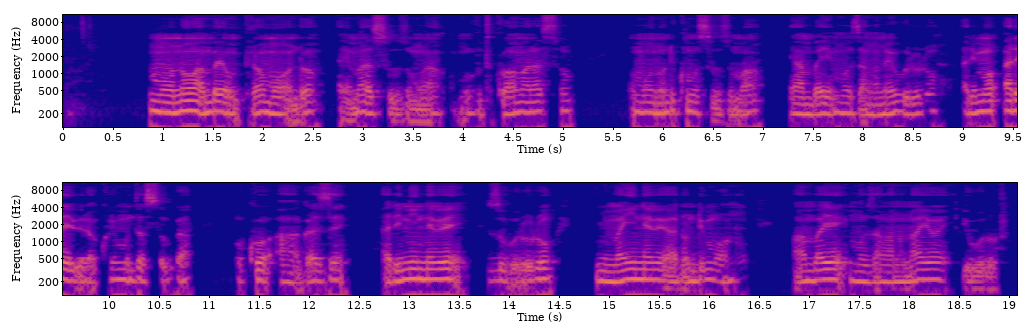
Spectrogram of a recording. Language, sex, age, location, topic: Kinyarwanda, male, 25-35, Kigali, health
